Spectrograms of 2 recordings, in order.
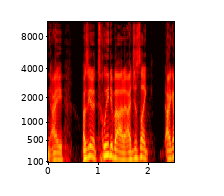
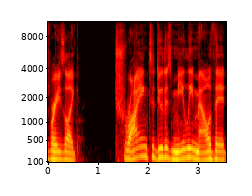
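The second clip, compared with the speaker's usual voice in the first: ordinary talk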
